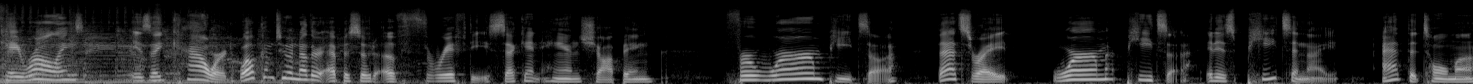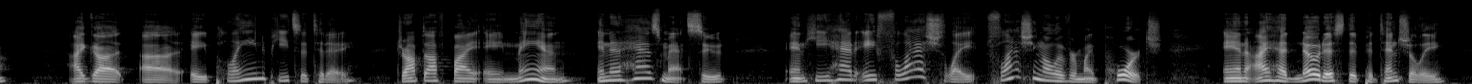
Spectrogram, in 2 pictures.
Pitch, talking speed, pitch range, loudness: 160 Hz, 120 wpm, 135-220 Hz, -27 LUFS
